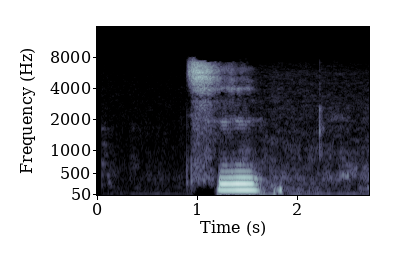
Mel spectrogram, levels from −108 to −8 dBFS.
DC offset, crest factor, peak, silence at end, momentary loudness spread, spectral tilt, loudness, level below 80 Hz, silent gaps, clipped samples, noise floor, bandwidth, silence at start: under 0.1%; 18 dB; -16 dBFS; 0.9 s; 8 LU; -5.5 dB/octave; -30 LUFS; -68 dBFS; none; under 0.1%; -87 dBFS; 8 kHz; 0.9 s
